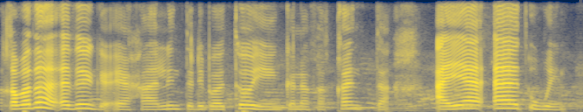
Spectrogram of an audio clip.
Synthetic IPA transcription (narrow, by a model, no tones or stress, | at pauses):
ʕɑqɑβɐðɐɦɐʔɐðɛːɣɐ̰ʔɛːħɑːlɪnt̪ʰɐɖɪβaːt̪ʰɔːjɪŋkʰɐnɐfɑqɛnt̪ʰɐ̰ | ʔɐjaːʔaːd̪ʊwɛːn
